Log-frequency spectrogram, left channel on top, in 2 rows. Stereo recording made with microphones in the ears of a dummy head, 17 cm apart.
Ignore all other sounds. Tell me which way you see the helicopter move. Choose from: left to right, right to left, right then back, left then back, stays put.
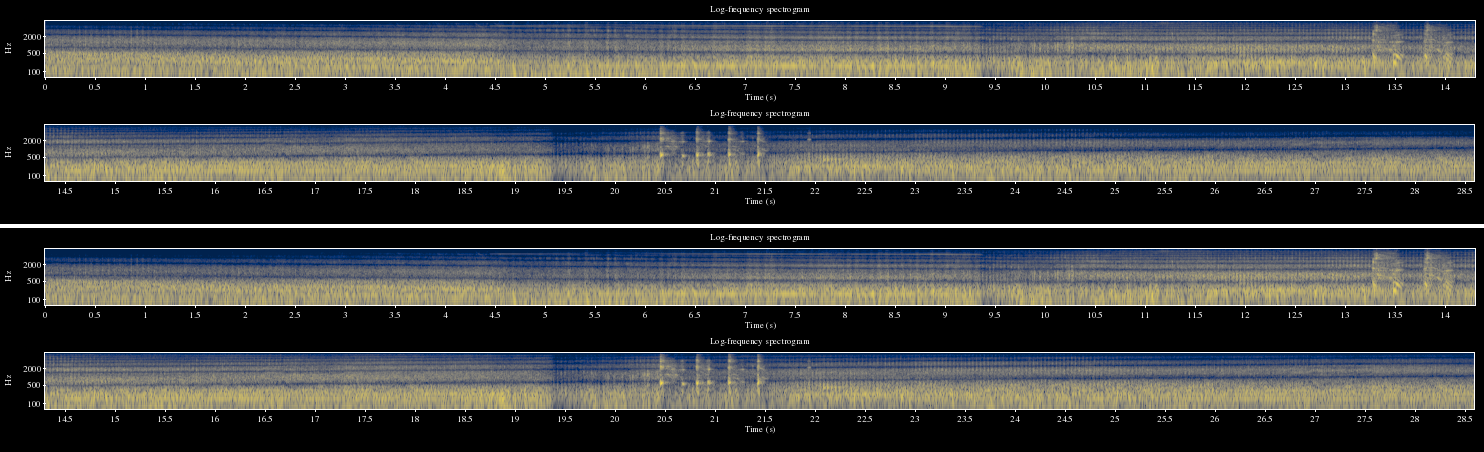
left to right.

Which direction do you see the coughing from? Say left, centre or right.
right.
